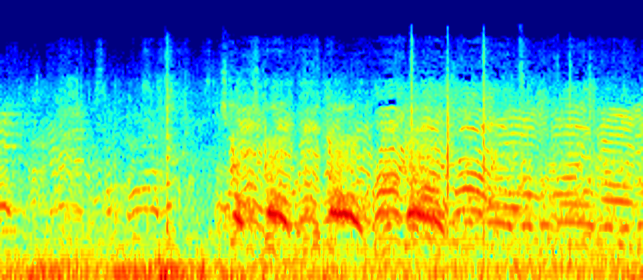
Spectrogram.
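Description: Children shouting and calling out in high voices, loudest a little after the middle. Just before the shouting starts there is a single sharp crack.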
